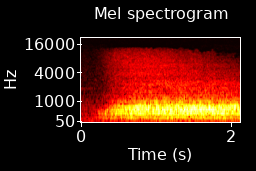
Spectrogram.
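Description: A soft whoosh sound effect: a swell of noise that rises about a quarter second in and holds steady, marking a transition as the scene fades to white.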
